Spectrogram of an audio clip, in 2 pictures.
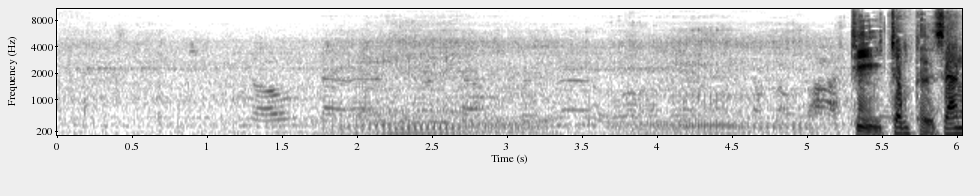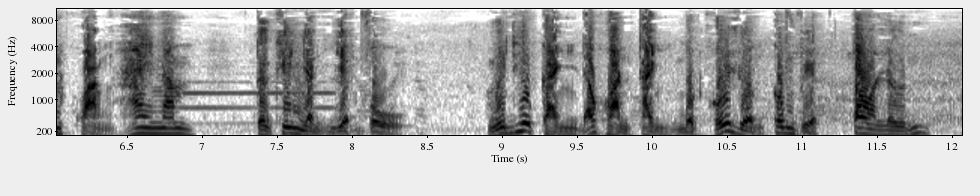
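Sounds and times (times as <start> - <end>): engine humming: 0.0 - 12.0
faint voices: 1.2 - 11.9.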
